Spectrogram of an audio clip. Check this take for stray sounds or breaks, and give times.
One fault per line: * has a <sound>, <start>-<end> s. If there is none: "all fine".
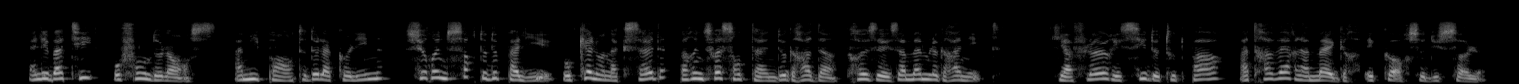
all fine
